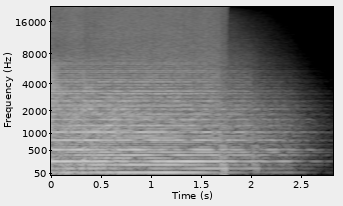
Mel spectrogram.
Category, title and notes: Instrument samples > Synths / Electronic
CVLT BASS 86
synthbass, subs, subwoofer, bass, low, wobble, stabs, sub, synth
